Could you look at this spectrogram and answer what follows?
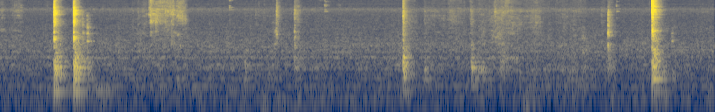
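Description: A spoon stirs dal in a metal pot, making sparse, sharp clinks and scrapes at irregular intervals over a quiet kitchen background.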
